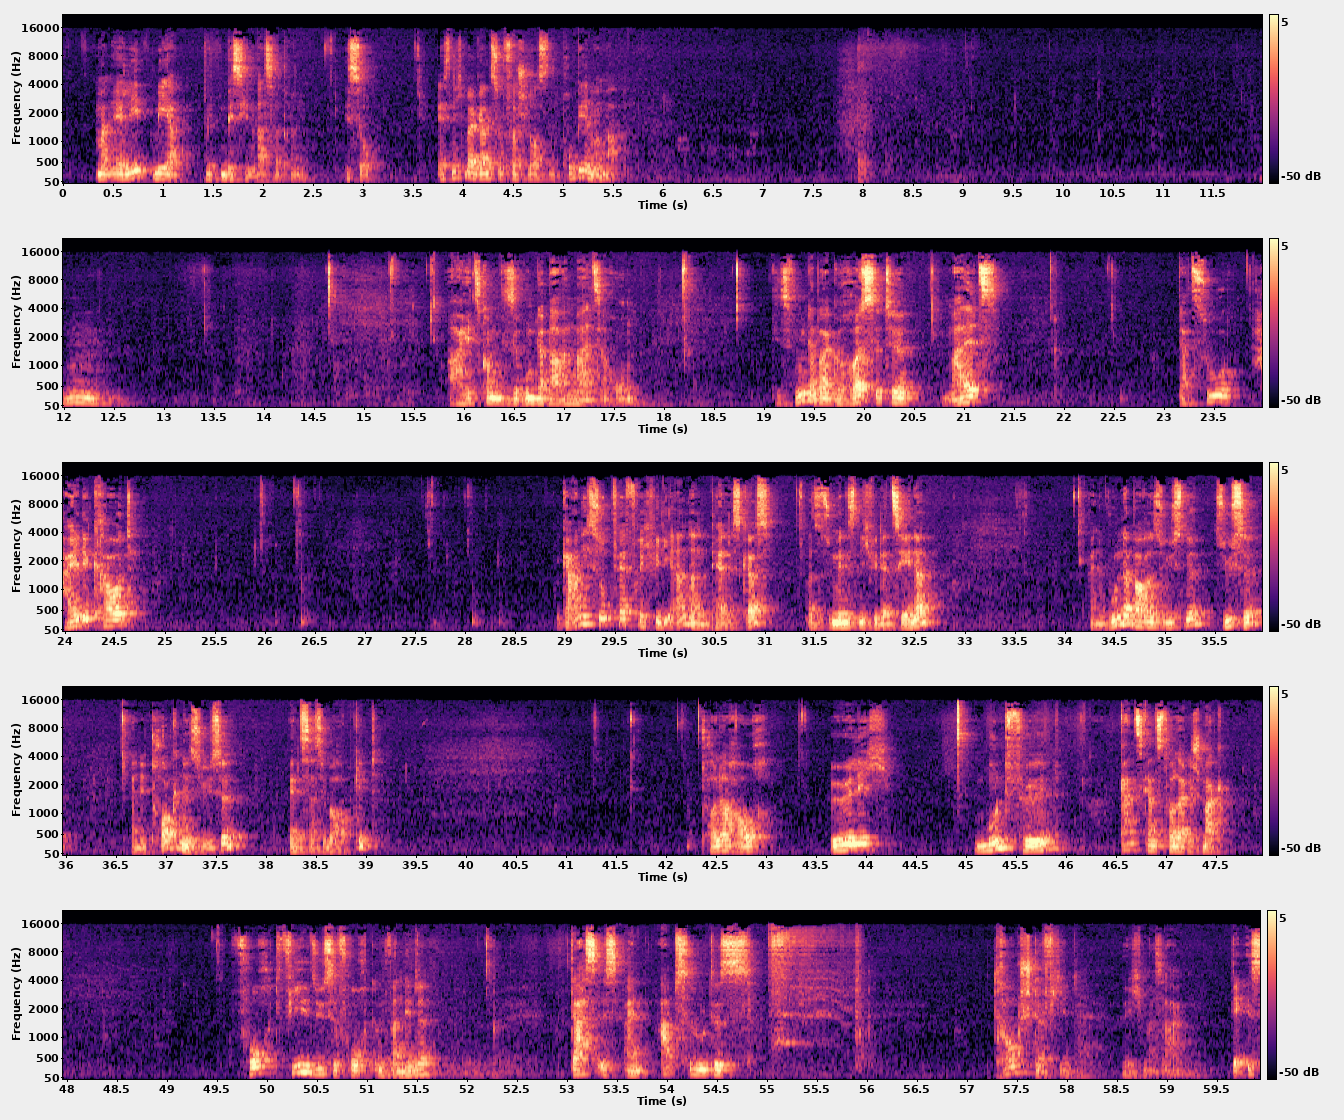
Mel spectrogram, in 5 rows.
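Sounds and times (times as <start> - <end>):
person breathing faintly: 14.3 - 15.6, 32.9 - 33.7, 39.6 - 41.0, 47.9 - 48.8
lip smacks and tongue clicks: 25.9 - 26.6, 27.6 - 28.4.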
